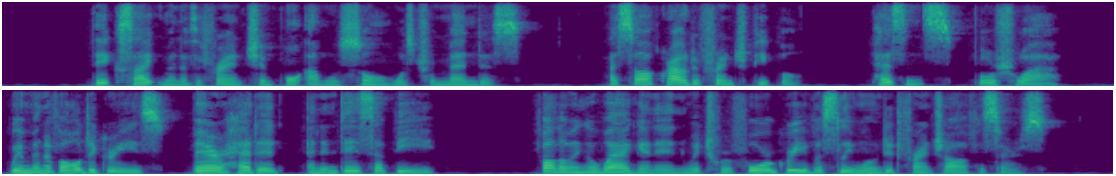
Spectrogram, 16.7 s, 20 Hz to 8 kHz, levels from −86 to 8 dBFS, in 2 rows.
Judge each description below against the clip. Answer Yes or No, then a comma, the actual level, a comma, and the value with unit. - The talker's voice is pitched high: No, medium, 180 Hz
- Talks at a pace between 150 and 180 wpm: Yes, average, 155 wpm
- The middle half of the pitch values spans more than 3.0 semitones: No, average, 2.7 semitones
